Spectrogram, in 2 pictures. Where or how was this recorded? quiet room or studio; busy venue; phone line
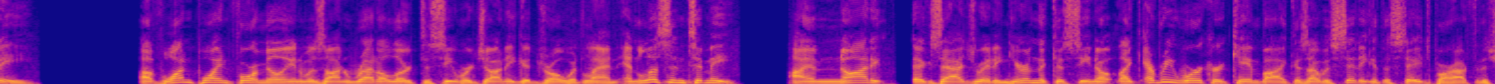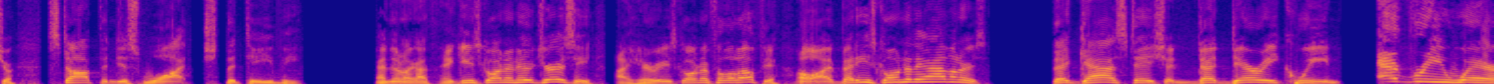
busy venue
